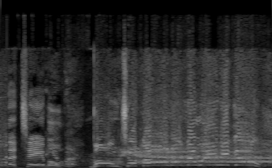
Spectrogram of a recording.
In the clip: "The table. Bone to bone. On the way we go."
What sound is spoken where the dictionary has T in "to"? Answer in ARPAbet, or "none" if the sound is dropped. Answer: S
